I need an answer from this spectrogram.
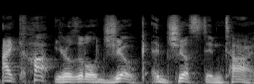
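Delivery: ordinary delivery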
